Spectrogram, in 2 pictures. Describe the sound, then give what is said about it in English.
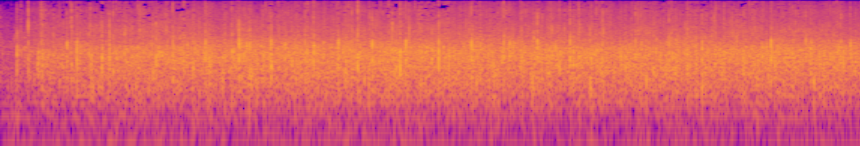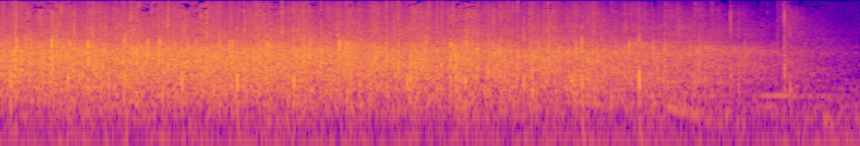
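A large audience gives military veterans a round of applause for their service. The clapping is steady, sustained and dense, holding at an even level for about ten seconds before tapering off at the end. “I know we don't do this a whole lot, but if you've served our country, and we'd like to just give you a round of applause for your service.”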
